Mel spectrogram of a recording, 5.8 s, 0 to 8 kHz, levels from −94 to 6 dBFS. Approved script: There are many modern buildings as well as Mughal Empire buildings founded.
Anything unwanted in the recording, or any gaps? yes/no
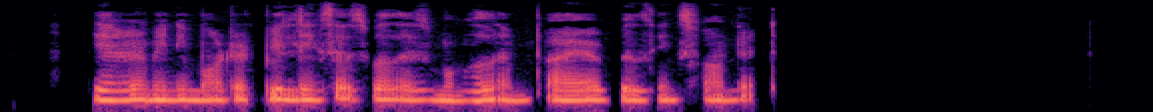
no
